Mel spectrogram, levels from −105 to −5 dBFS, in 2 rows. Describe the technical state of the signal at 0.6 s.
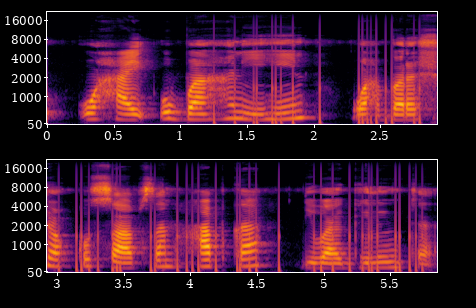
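At 0.6 s the speech signal is intact, with no audible fault at that moment.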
